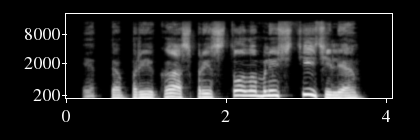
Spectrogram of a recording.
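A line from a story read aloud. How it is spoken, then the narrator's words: Seething, through clenched teeth. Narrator (Russian): закипая с каждым его словом, процедил царедворец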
